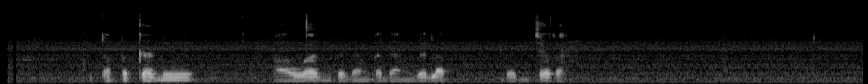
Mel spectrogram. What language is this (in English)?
Sabah Malay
